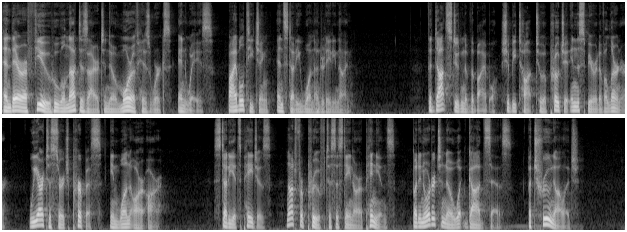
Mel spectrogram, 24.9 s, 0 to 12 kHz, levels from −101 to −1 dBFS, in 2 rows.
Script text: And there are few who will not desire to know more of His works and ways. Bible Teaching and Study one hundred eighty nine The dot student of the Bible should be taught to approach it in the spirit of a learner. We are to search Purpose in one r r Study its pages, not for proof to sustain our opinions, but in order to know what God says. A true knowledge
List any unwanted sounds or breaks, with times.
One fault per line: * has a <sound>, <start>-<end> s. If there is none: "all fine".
all fine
